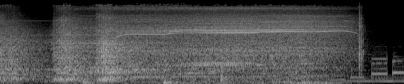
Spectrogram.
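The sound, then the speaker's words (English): A power drill whirs steadily, its motor pitch rising as it drives into material, then cutting off abruptly near the end with a brief clatter; drills and drivers are being used by small teams building two benches and a bookshelf. “Everyone's using drills and drivers.”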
